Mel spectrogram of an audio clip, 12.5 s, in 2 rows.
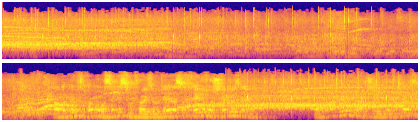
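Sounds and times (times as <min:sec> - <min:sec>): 
audience cheering and whoops: 0:00.0 - 0:03.6, 0:06.5 - 0:07.2, 0:08.9 - 0:12.4
audience applause at a music performance: 0:00.0 - 0:07.0, 0:09.1 - 0:12.4
speech: 0:07.5 - 0:10.2, 0:10.9 - 0:12.4.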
